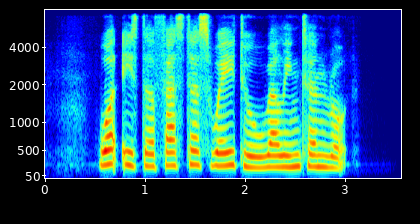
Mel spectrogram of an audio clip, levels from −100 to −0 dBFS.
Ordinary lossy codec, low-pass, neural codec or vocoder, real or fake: none; 7.2 kHz; codec, 16 kHz in and 24 kHz out, 0.4 kbps, LongCat-Audio-Codec, two codebook decoder; fake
